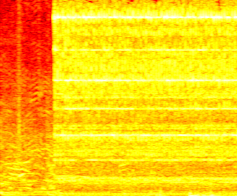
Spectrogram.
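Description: A steady, high-pitched electronic buzzer or alarm tone that starts suddenly about half a second in and holds for about two seconds, with a thump near the end.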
